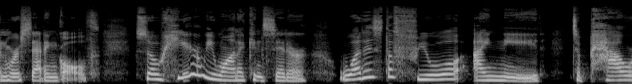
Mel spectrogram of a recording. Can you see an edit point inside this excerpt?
no; 0 cuts

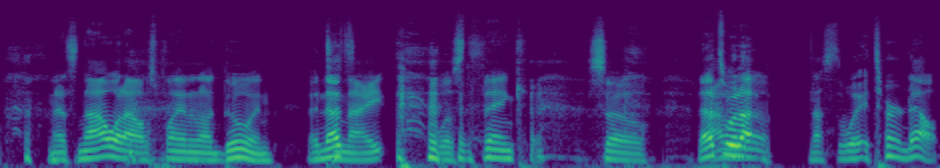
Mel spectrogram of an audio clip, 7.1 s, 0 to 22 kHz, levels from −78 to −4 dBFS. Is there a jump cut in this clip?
yes; 1 cut; at 5.7 s

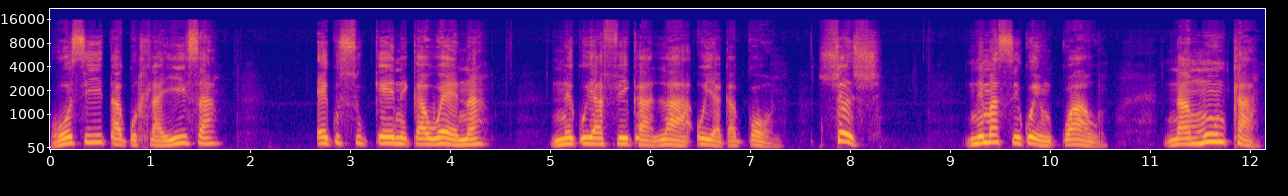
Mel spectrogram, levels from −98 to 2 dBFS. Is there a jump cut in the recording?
no; 0 cuts

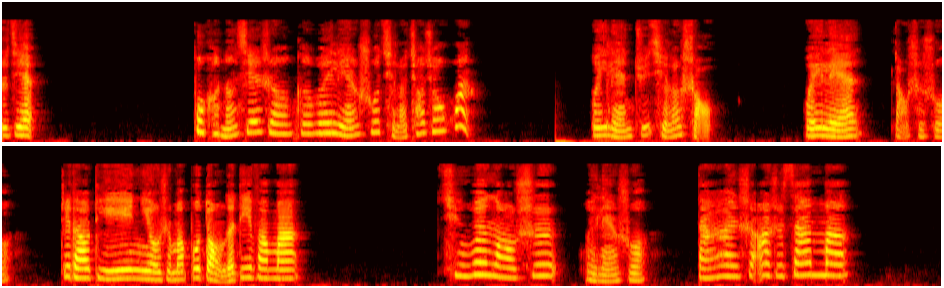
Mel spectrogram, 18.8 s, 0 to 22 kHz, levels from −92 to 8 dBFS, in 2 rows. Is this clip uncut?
yes; 0 cuts

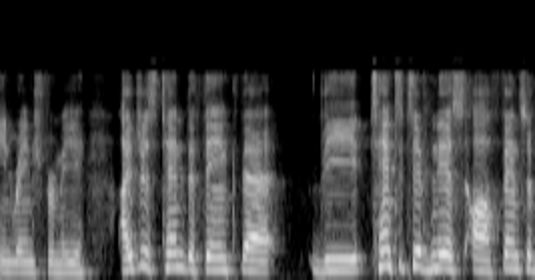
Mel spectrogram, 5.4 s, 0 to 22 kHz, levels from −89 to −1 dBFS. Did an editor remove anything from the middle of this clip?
yes; 1 cut; at 2.9 s

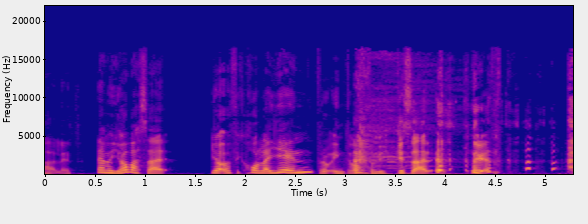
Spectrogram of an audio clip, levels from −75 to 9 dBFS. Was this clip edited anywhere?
yes; 1 cut; at 2.7 s

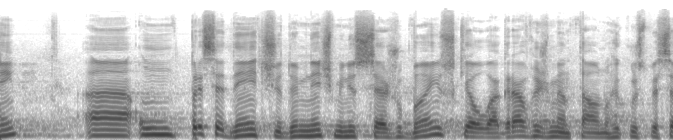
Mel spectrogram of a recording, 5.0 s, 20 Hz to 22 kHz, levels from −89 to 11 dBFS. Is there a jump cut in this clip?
no; 0 cuts

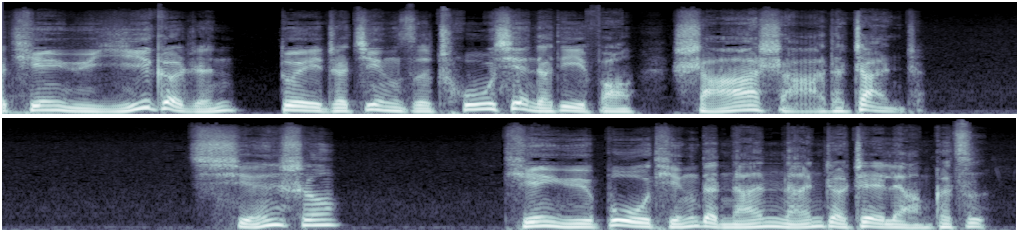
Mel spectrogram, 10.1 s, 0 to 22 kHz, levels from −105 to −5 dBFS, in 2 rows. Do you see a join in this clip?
yes; 1 cut; at 7.4 s

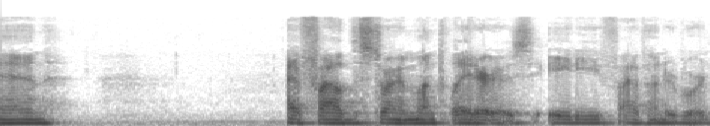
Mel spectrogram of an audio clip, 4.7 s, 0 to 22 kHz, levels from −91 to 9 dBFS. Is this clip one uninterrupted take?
yes; 0 cuts

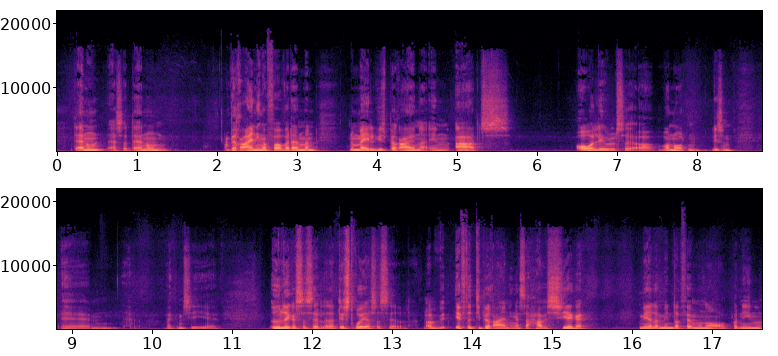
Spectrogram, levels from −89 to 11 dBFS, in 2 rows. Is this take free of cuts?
yes; 0 cuts

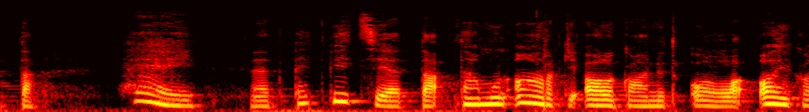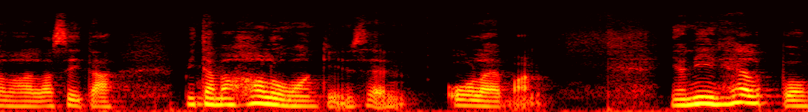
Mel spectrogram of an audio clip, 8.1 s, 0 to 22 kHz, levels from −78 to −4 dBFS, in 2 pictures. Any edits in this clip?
yes; 1 cut; at 1.3 s

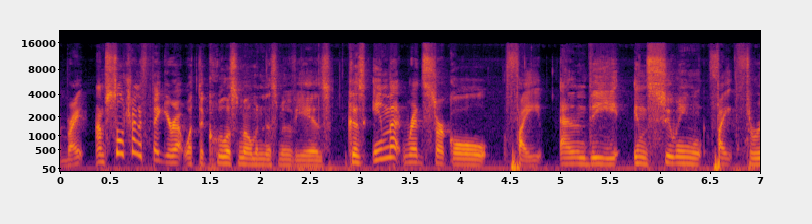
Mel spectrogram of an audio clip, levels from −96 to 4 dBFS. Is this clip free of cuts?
yes; 0 cuts

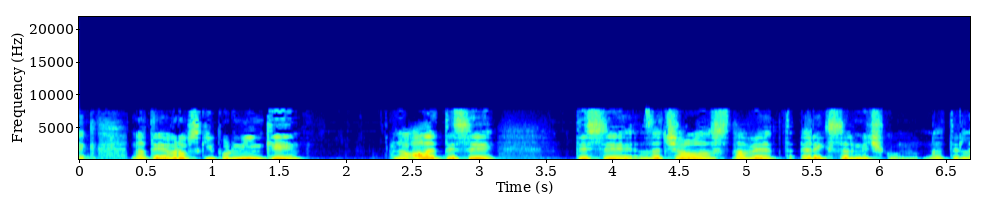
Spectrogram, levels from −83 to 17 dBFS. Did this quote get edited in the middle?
no; 0 cuts

